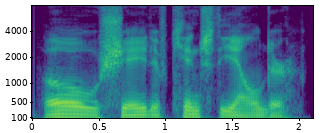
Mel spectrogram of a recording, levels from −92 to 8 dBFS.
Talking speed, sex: 170 wpm, male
